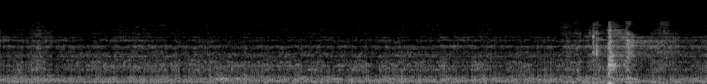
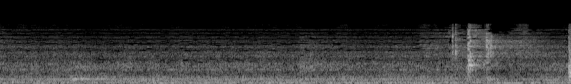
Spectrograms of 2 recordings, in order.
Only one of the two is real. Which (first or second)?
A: second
